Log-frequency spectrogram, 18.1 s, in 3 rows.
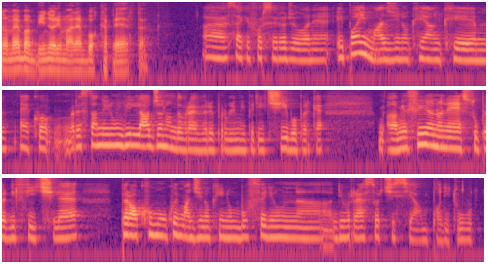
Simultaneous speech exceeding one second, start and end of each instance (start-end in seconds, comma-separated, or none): none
